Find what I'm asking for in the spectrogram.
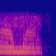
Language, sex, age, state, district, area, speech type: Sanskrit, female, 18-30, Rajasthan, Jaipur, urban, conversation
